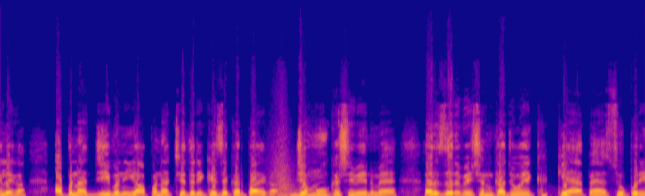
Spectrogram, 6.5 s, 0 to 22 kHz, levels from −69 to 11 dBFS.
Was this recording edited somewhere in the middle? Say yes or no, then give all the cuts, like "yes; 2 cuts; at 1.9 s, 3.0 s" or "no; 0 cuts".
yes; 1 cut; at 2.8 s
